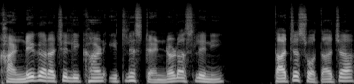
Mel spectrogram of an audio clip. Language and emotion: Goan Konkani, neutral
